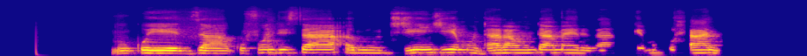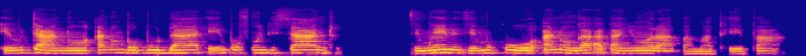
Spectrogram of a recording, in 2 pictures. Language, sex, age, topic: Ndau, male, 25-35, health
